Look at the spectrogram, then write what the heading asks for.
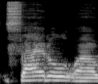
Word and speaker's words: Scytl: It's pronounced Scytl.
